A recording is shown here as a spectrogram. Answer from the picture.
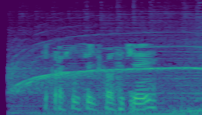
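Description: A siren winding up: one tone rises quickly over the first half second, then holds steady, with wavering sounds beneath it during the first second and a half.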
